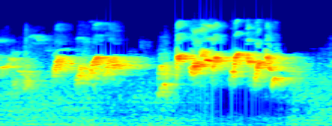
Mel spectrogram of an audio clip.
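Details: Jambul, or red-whiskered bulbul, from Singapore, giving two bright warbling phrases of slurred, liquid notes with a brief pause between them.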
